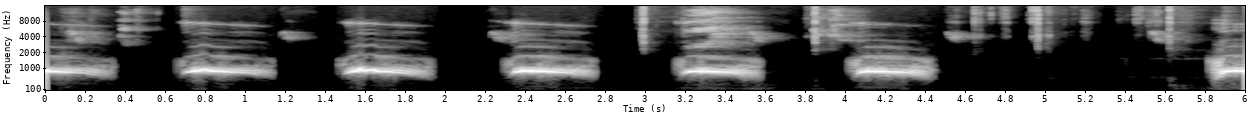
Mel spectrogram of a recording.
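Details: Lure calling from a local zebra dove with a big voice: even, mellow coos, each just under half a second, sounding at a steady pace of about one per second. Faint clicks fall between the notes.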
